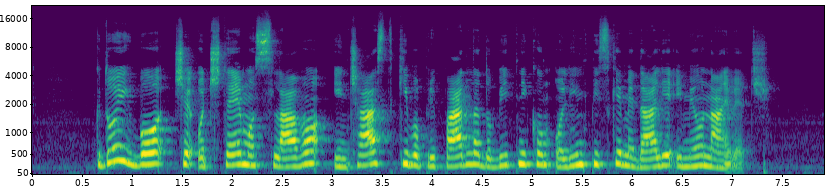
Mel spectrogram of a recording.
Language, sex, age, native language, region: Slovenian, female, 30-49, Slovenian, Zasavska region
